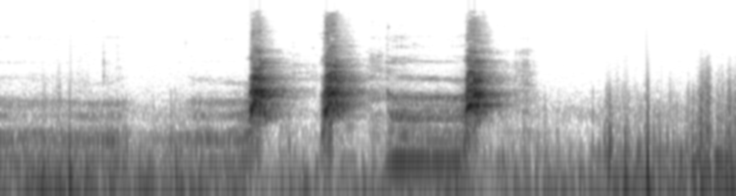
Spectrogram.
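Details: Shetland Sheepdog barking at something unseen: three sharp barks between two and five seconds in, then low background rumble and faint clicks.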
